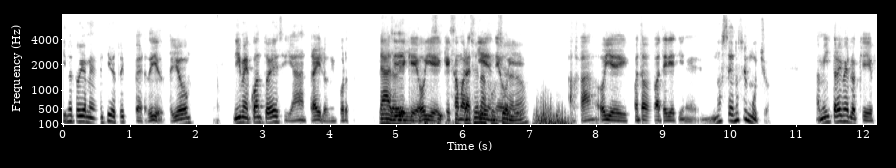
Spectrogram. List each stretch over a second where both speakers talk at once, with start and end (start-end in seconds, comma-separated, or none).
4.7-7.0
